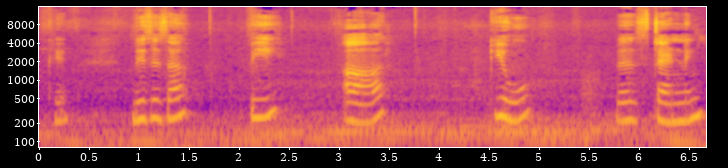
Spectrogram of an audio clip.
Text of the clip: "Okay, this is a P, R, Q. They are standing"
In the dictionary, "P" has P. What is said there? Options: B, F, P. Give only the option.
P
